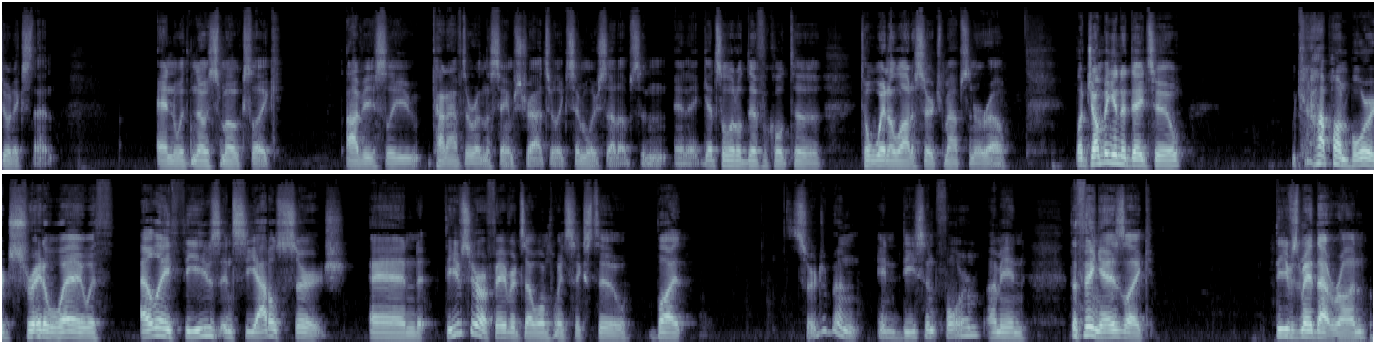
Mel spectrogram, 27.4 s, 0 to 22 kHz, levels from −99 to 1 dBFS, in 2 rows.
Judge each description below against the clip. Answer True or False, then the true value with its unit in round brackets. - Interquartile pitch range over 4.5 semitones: False (3.8 semitones)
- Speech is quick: False (180 wpm)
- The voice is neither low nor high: False (125 Hz)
